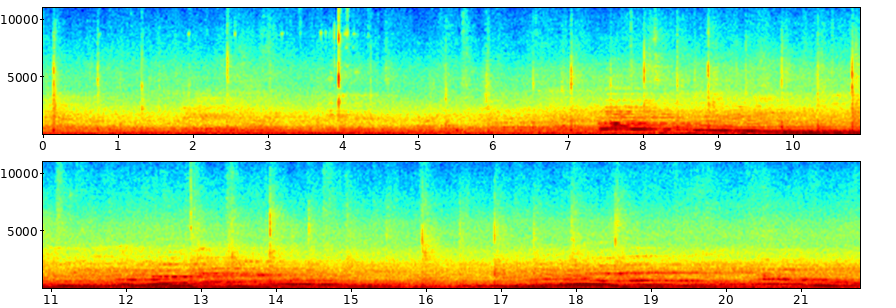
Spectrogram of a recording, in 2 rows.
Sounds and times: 5.1s people exercising on a public piano 21.7s

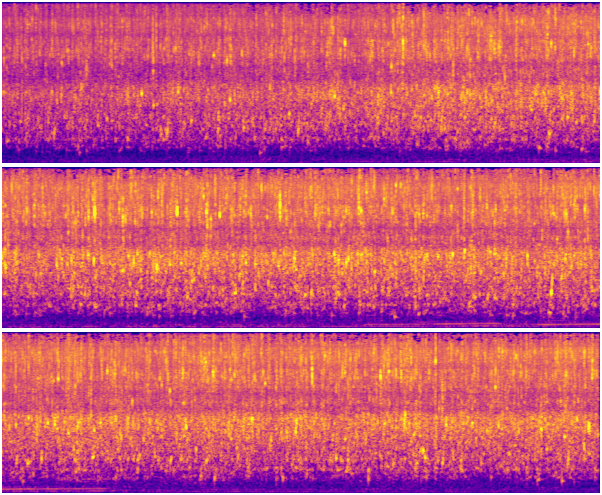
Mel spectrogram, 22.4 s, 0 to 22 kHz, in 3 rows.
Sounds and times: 0.0s small stream 22.4s

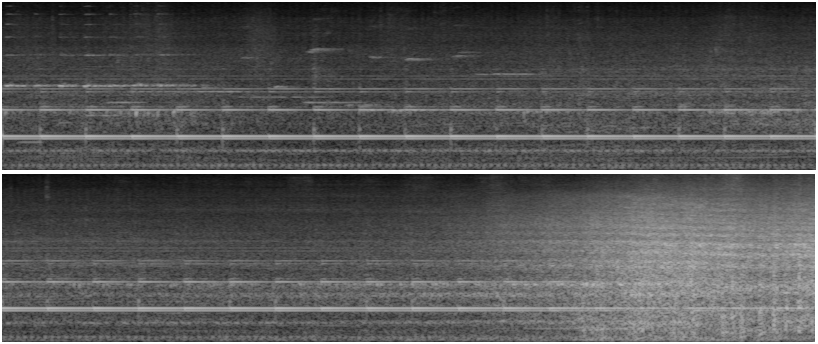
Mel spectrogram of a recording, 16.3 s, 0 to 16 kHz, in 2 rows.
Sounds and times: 0.0s Train traveling through 16.2s

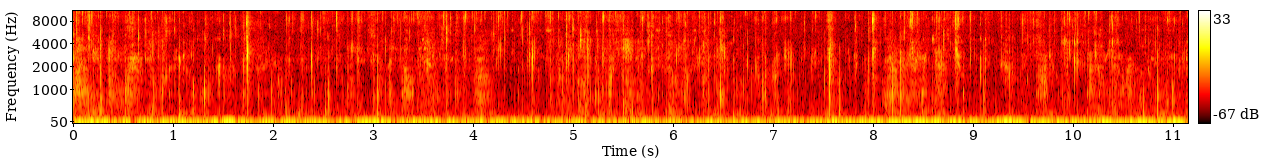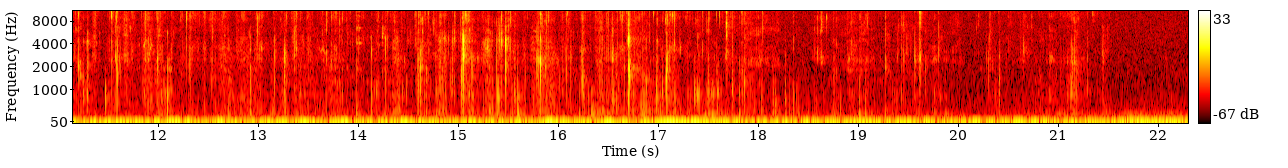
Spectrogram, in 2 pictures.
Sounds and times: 0.0s Cats eating 21.6s

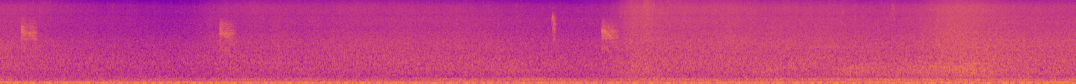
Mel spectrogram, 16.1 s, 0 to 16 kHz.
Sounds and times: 0.0s Eurasian reed warbler 1.4s
0.0s Wind in the reeds 16.1s
2.9s Eurasian reed warbler 5.5s
6.6s Eurasian reed warbler 12.8s

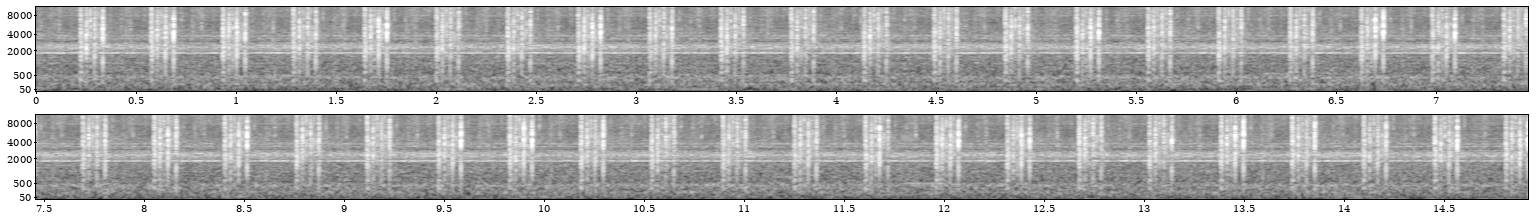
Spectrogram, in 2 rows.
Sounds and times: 0.0s pages being collated on a machine 14.9s

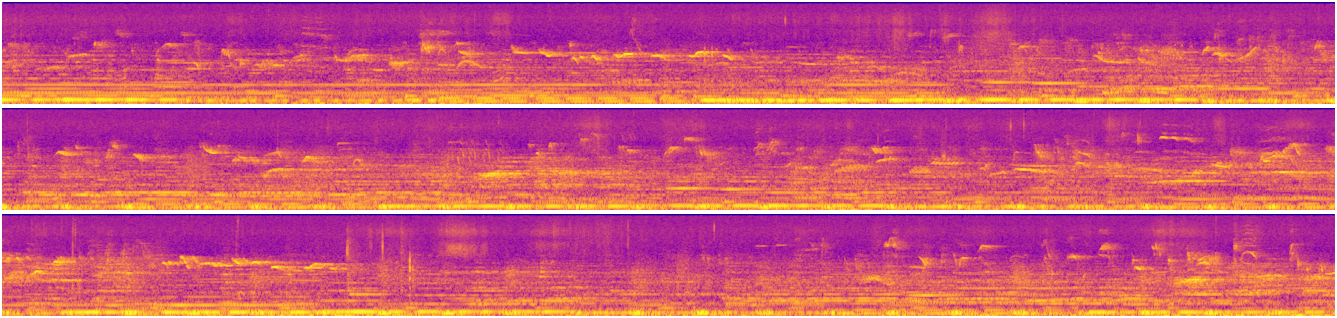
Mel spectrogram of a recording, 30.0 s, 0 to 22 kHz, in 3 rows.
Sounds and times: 0.0s birds in some large old trees 29.9s
0.0s street mix 29.9s

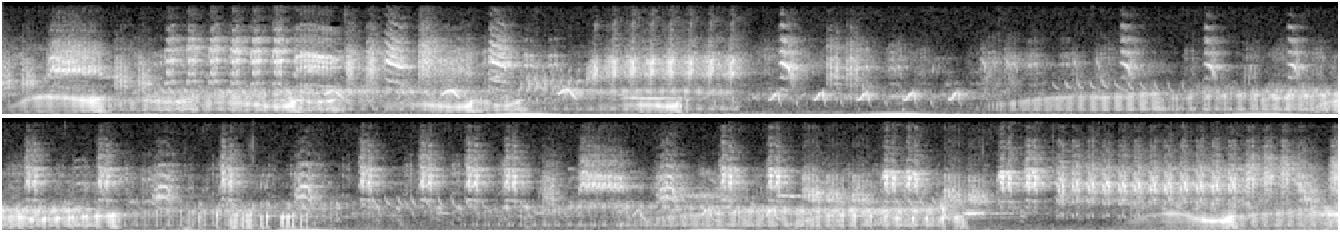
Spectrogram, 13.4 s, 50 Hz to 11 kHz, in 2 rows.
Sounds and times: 0.0s birds 13.3s
0.0s frogs 13.3s

